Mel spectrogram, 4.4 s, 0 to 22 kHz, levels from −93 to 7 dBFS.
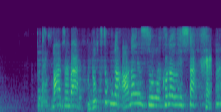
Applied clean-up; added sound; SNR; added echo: neural separator model SepFormer DNS4.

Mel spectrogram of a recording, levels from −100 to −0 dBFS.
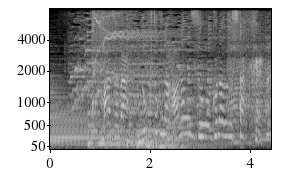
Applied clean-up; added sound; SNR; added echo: none; Acoustic guitar; 12 dB; reverberation time 0.4 s.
